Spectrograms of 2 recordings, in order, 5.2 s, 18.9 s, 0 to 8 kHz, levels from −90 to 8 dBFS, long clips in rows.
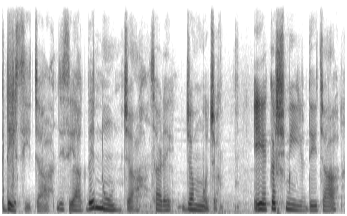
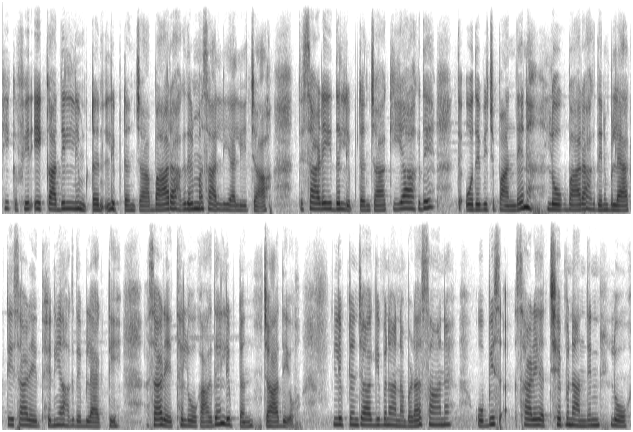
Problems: background sounds at intervals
